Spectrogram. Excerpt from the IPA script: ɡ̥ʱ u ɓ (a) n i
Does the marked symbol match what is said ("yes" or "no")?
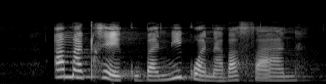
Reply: yes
